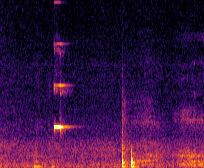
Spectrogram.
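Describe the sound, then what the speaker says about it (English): A camera controller gives a short electronic beep, a single bright tone, followed a moment later by a couple of faint clicks in an otherwise quiet room. "now let's turn off the beep"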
